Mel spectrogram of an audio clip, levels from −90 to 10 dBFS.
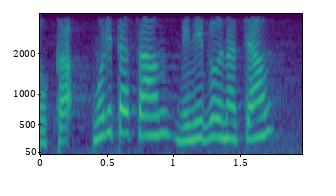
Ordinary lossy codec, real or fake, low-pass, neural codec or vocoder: none; real; 3.6 kHz; none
